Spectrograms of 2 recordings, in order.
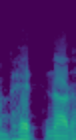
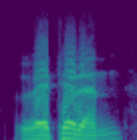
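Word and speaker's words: veteran: हो, बड़ा भेटनर हो, यही शब्द है, भेटनर नहीं है। कहना होता है लोगों को वेटरन, लेकिन अपभ्रंश हो गया है, बिगड़ चुका है, प्रोनाउंसिएशन पकड़ में नहीं आया लोगों को, तो लोग वेटरन को भेटनर कहने लगे।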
